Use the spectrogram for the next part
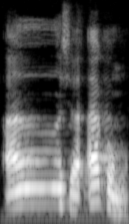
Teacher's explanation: حمزہ کے اوپر زبر ہے، فتحہ ہے تو اس کو شارٹ پڑھنا ہے، لمبا نہیں کرنا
